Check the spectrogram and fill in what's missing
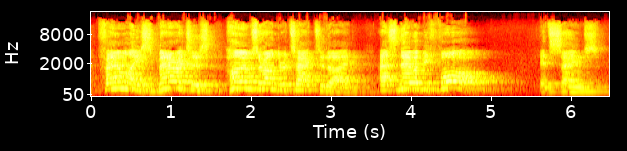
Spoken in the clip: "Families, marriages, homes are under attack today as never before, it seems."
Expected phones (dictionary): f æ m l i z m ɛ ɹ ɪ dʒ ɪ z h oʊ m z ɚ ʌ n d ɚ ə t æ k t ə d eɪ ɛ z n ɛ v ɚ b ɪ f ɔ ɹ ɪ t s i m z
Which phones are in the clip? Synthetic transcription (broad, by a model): f æ m l i z m ɛ ɹ ɪ dʒ ɪ z h oʊ m z ɚ ʌ n d ɚ ə t æ k t ə d eɪ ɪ z n ɛ v ɚ b ɪ f ɔ ɹ ɪ t s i m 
